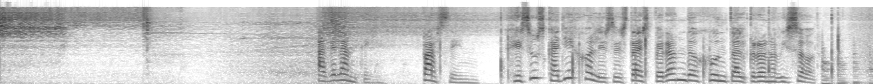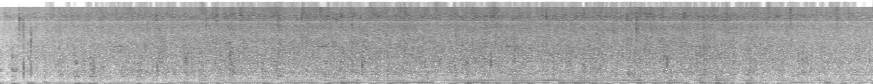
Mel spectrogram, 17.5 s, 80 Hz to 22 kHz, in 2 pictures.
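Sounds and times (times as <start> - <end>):
speech: 3.2 - 8.3
low droning rumble: 8.2 - 17.4
heavy rain downpour: 8.6 - 17.4.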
